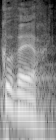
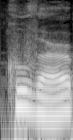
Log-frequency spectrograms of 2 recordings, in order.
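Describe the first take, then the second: First: The name is said like French 'covère'. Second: The name is said with a long 'oo' sound. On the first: It makes a pun on the French for green beans. The speaker calls it wrong. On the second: It is the real pronunciation of the name. The speaker calls it right.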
